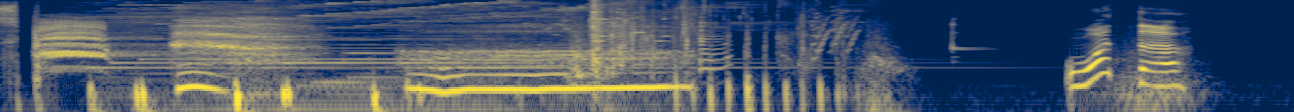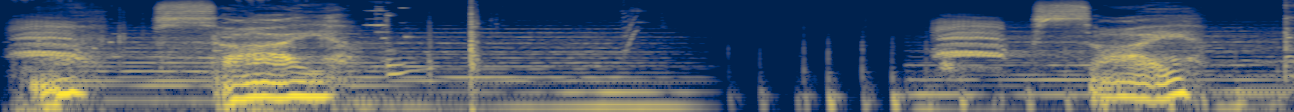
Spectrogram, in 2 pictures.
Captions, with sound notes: [sighing] [moaning] What the... Sigh. Sigh.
